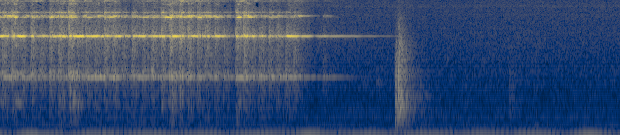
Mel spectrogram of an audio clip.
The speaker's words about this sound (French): qui sonne à la porte.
